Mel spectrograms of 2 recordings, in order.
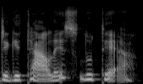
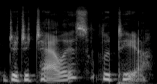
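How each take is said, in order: First: It is pronounced with a Slavic accent. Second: It is pronounced with an English accent. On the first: "Since my native language is a Slavic language, I would pronounce this name as" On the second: "speaking in English, I would probably say"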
